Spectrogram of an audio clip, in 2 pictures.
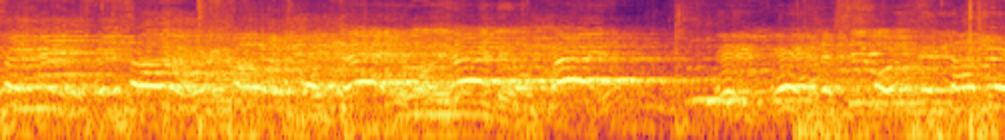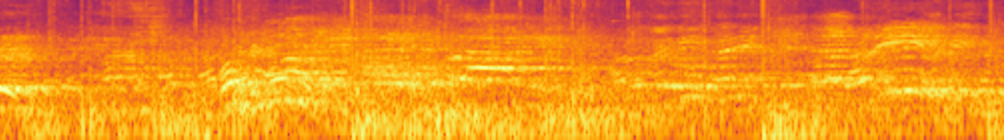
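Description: Players and spectators calling out and talking in a sports hall, with a basketball being dribbled on the court floor.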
